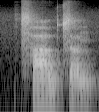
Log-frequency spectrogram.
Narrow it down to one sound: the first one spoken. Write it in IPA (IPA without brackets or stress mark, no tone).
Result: t͡sʰ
